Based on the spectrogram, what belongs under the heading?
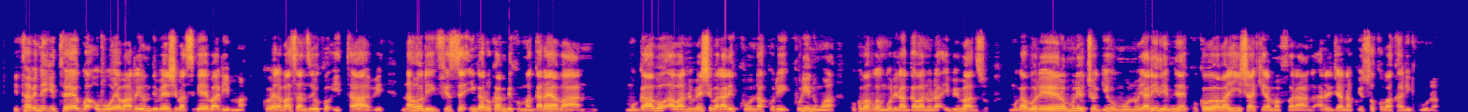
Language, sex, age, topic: Rundi, male, 25-35, agriculture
